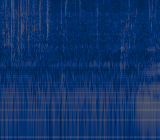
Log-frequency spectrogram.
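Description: Wooden spoon stirring watery palm-nut sauce in a stainless steel pot: faint wet sloshing of the liquid, with scattered light clicks and scrapes of the spoon.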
